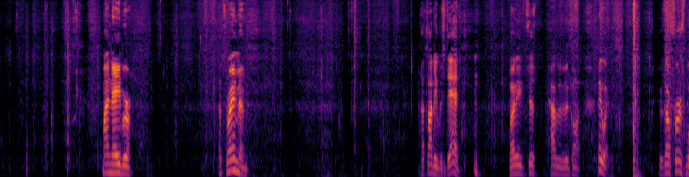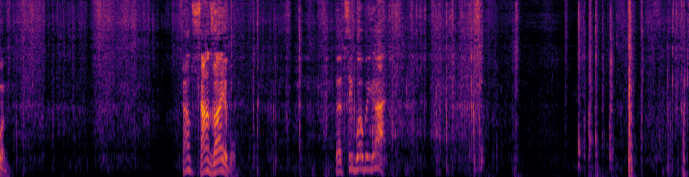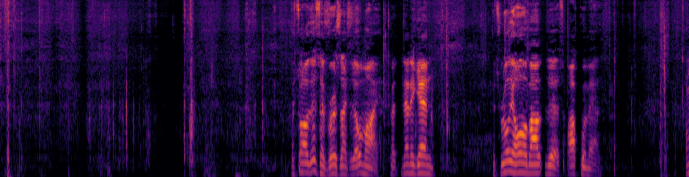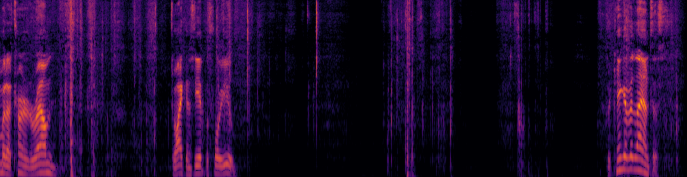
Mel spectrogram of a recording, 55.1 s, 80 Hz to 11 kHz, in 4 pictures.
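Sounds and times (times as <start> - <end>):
comic book being handled: 11.2 - 48.2, 49.0 - 50.6, 51.2 - 52.5, 53.3 - 55.0
paper rustling: 11.3 - 24.2.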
